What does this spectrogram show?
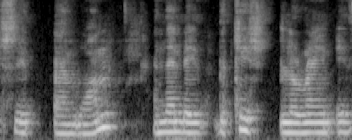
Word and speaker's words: quiche Lorraine: And then the quiche Lorraine is spelled QUICHE space LORRAIN, like Lorraine in the name, as in the name Lorraine.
